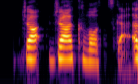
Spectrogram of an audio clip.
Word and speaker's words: Rzadkowolska: Rzadkowolska.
